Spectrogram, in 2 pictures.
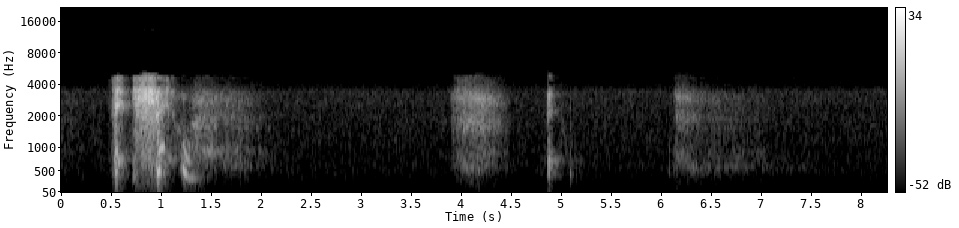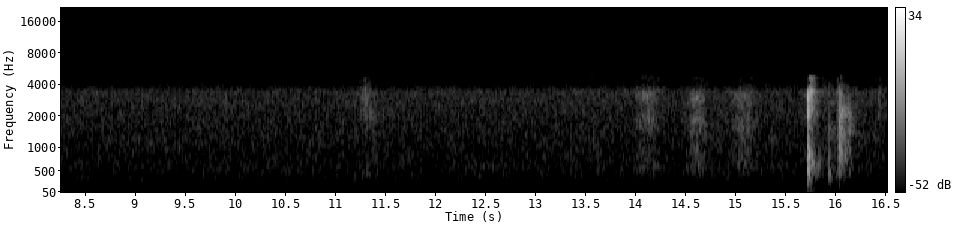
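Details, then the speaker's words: Deliberately recorded variety of sneezes, including high-pitched, normal, stifled and into-tissue sneezes: several sneezes of varying force, some full and explosive, others stifled and muffled, with quiet gaps between; sneezing. "Two. Oh, I need to sneeze. Chew. Excuse me."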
